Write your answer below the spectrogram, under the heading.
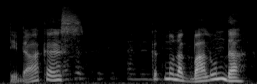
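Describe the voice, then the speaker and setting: Lalaki nga agakting iti naanus ken naalumamay a baro. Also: male voice, high-pitched, big pitch swings, measured pace, pitched above the performer's own voice. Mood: reassuring. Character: patient young man calming his anxious elder. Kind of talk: Ilocano radio drama acting.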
